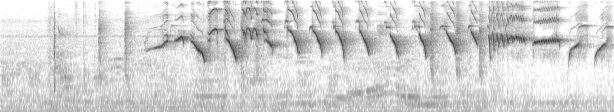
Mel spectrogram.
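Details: White-rumped shama delivering competition song with mimicked fill-in phrases favoured by judges: after faint clicks, a loud run of high, downslurred whistled notes repeated about four per second, closing with rising sweeps.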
